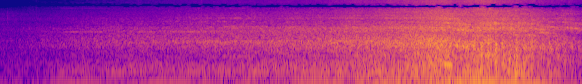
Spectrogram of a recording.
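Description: Northern diesel multiple unit coming through the station towards the listener, its diesel engine note and the rumble of wheels on rail growing steadily louder to a peak near the end.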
